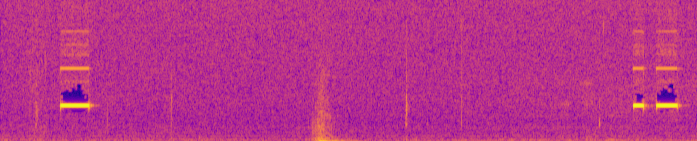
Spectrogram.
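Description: Digital multimeter's continuity buzzer giving one short, steady high beep about a second in as the probes touch the board's pads, the sign of a connection between the probed points. A short low thump follows a little before halfway.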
